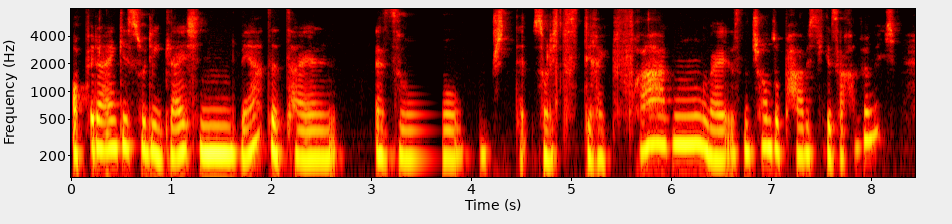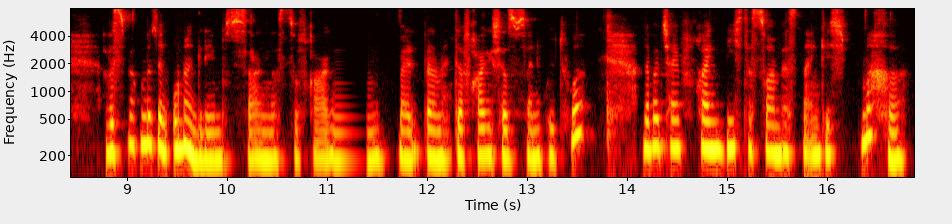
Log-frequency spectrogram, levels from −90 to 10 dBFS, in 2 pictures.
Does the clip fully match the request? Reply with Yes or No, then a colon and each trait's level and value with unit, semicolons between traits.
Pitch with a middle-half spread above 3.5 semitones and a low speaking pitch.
No: average, 4.1 semitones; high, 205 Hz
